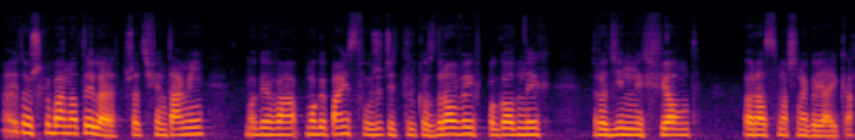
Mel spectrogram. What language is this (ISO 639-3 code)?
pol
